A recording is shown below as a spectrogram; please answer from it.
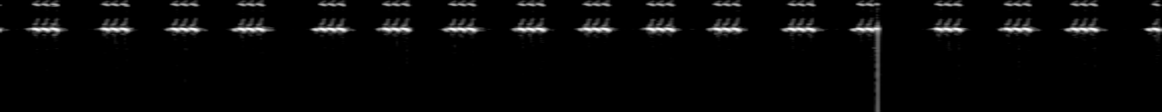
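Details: Cricket chirping loudly and clearly, a recording meant for scaring off rats or tutoring songbirds: high, even chirps about four per second, seventeen in all, with one sharp click near the end.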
